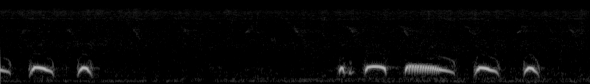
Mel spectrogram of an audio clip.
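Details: Spotted dove cooing in the Vietnamese sấm chuông style, used to stir up males and females: short arched coo notes in quick runs, a pause, then more notes and one longer drawn-out coo, faint against a quiet background.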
